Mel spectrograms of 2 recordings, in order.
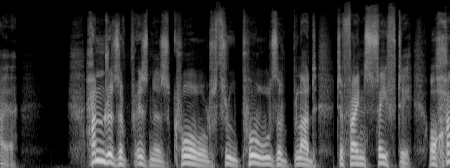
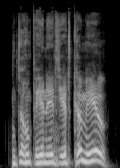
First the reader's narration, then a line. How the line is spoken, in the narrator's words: cried Lemuel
